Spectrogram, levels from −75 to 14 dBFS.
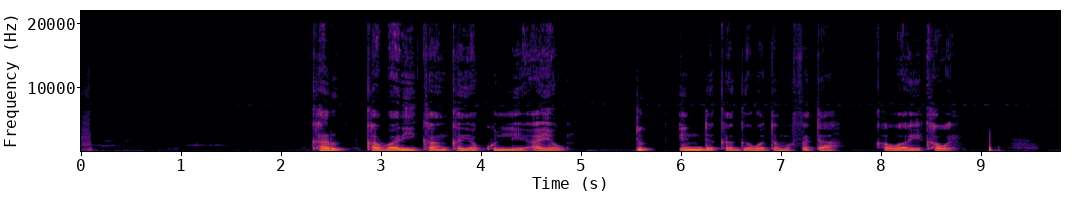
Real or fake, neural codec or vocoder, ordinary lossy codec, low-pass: real; none; none; none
